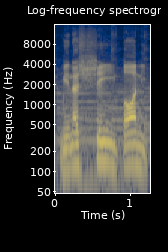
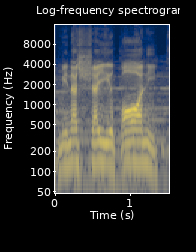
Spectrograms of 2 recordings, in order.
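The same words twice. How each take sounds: First: The vowel after 'sy' sounds close to 'i'. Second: The vowel after 'sy' is a full clear 'a'. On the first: The speaker calls it wrong. "seperti berharokat kasrah" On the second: The speaker calls it right. "fatahkan betul-betul, sempurnakan fatah"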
